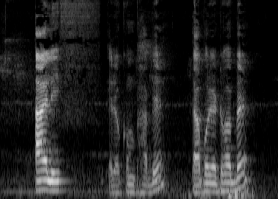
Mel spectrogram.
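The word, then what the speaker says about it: ألف: আলিফ এটা আমরা নাকি আলিফ বলি মানে লাস্টে দুইটা ঠোঁট মিল করে ফেলি তো দুই ঠোঁট মিল করবেন না বলবেন আলিফ আলিফ এরকম ভাবে তারপরে এটা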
